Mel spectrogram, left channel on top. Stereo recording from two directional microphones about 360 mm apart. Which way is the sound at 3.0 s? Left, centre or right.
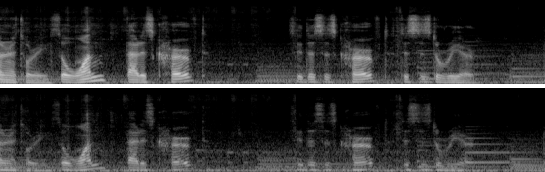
Centre.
